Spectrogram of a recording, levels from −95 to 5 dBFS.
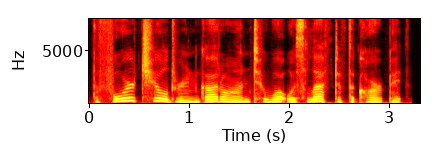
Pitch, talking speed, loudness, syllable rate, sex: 205 Hz, 215 wpm, -16 LUFS, 4.5 syllables/s, female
